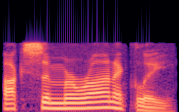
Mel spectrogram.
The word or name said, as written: oxymoronically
